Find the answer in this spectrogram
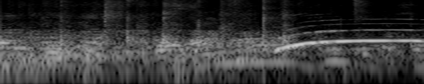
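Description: Voices right after the music stops: chatter with scattered knocks, then one drawn-out high 'ooh' call that rises in pitch about a second and a half in and holds.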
